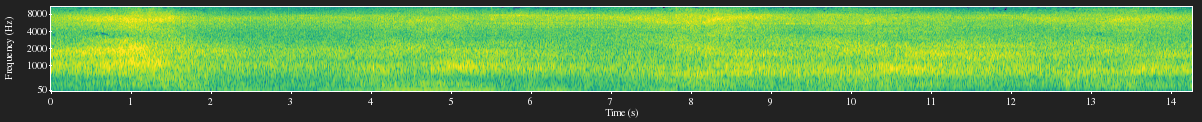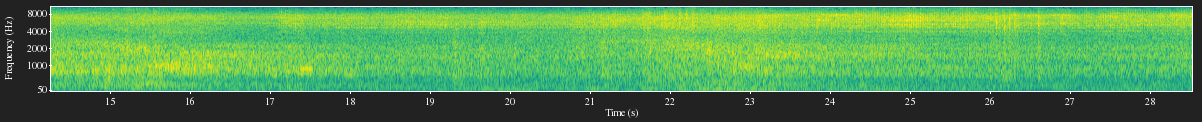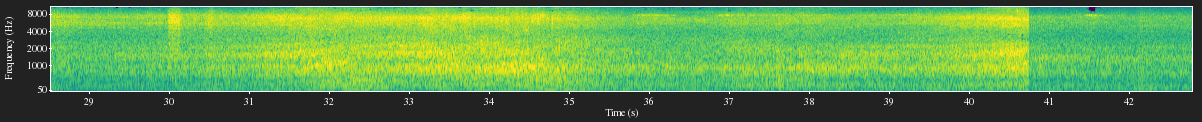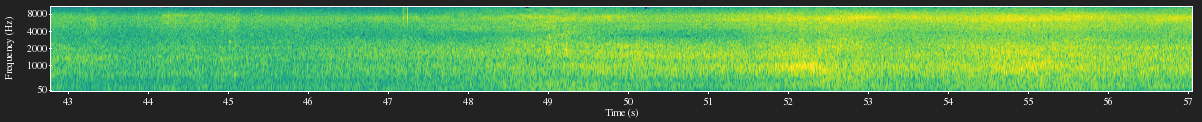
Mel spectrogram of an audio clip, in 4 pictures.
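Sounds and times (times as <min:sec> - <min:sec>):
passing road traffic: 0:00.0 - 0:57.0.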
